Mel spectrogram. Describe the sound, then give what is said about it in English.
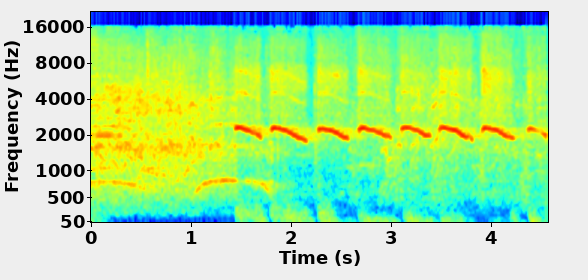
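A whistling snot during a kiss: thin, high whistles that repeat about every half second, each sliding slightly downward, over soft, muffled breathy thumps. “Have you ever been making out with someone and one of you has a snot that's whistling?”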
